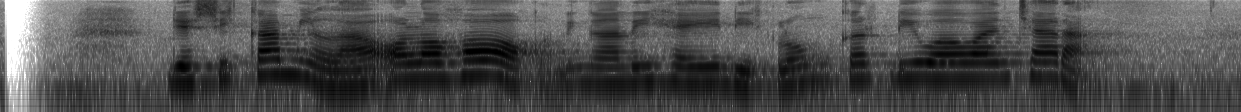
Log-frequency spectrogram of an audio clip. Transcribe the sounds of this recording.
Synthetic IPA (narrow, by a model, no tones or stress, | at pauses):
d͡ʒəsikamilaɔlɔɦɔk̚niŋaliɦeidiklumkɨrdiwawaɲt͡ʃaɾa̰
